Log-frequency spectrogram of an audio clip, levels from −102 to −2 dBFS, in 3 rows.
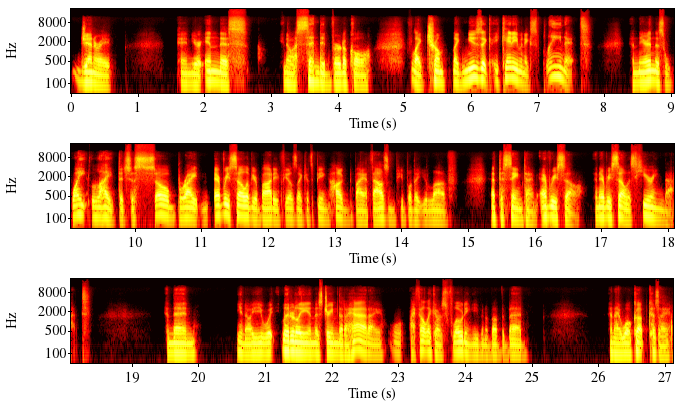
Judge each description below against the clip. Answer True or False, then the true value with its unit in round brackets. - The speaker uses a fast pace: False (190 wpm)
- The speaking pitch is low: True (110 Hz)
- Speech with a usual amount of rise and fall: True (3.5 semitones)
